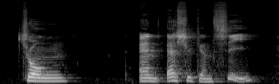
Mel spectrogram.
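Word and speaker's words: 中: For example, here's the character for middle again. It's pronounced chong.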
